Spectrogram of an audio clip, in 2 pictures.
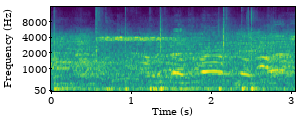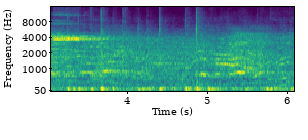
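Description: Thuds of balls bouncing on a hardwood gym floor under a steady babble of many voices in a large hall, with two short high-pitched tones, one about a second in and one around three seconds.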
